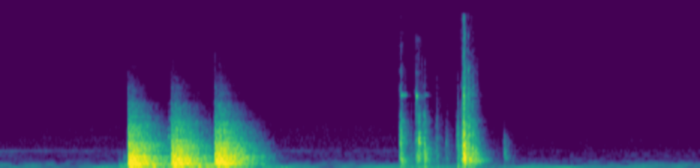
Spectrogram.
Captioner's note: door banging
